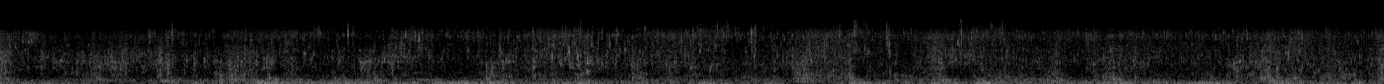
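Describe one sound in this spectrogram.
A boat's motor drones steadily.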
